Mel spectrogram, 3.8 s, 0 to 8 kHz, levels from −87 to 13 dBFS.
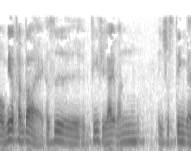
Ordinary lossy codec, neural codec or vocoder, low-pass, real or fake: MP3, 24 kbps; codec, 24 kHz, 0.9 kbps, WavTokenizer, small release; 7.2 kHz; fake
